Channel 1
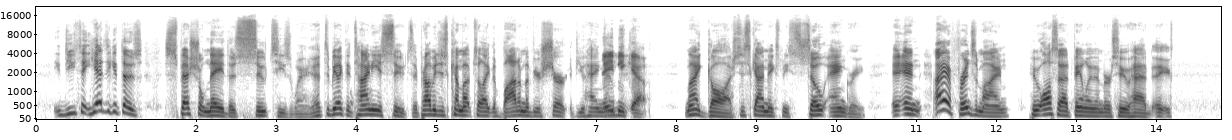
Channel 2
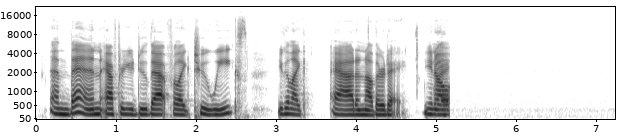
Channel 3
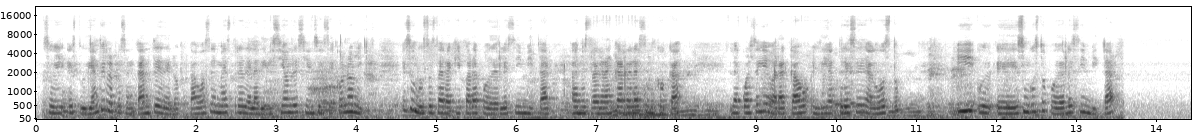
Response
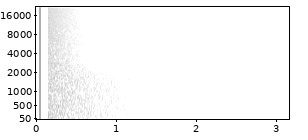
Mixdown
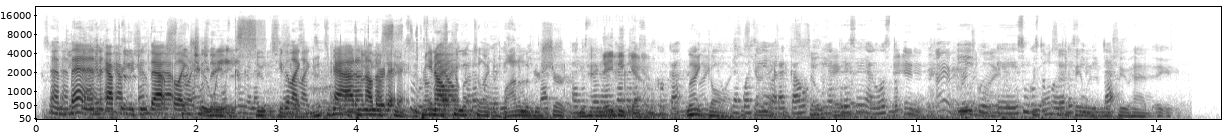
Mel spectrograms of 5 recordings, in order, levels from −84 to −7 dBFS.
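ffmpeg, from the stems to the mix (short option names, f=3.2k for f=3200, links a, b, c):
-filter_complex "[0:a]asubboost=boost=12:cutoff=240,volume=-7dB,afade=t=out:st=8.19:d=0.46:silence=0.316228,asplit=2[a][b];[b]volume=-11.5dB[c];[1:a]highpass=420,volume=1dB,asplit=2[d][e];[e]volume=-8.5dB[f];[2:a]volume=-3.5dB[g];[c][f]amix=inputs=2:normalize=0,aecho=0:1:120:1[h];[a][d][g][h]amix=inputs=4:normalize=0,lowshelf=f=140:g=11"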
